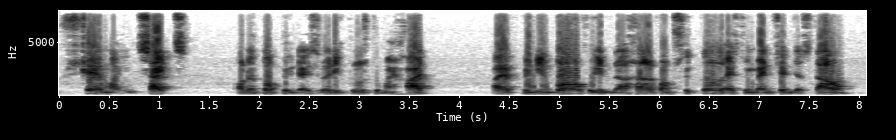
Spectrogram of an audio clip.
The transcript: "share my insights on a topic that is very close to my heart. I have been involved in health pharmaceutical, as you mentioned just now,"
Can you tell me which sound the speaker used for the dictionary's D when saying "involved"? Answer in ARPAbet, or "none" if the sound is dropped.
none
